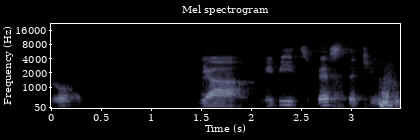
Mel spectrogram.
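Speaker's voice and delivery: very faint voice, far from the mic; almost inaudible speech; barely audible. Real, not acted. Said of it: "your voice is very low".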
